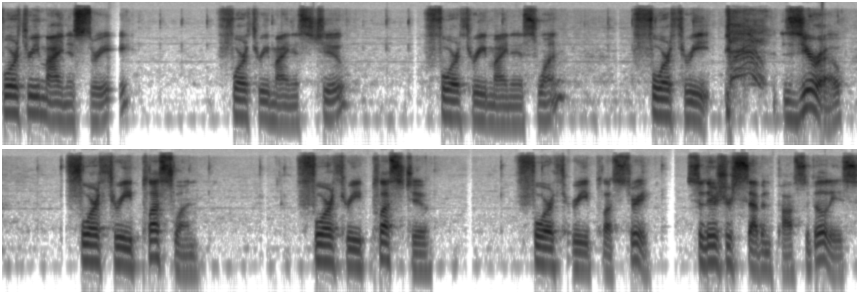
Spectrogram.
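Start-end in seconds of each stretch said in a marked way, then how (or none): 0.0-15.0 slow, careful, deliberate step-by-step delivery. Explaining orbital values and losing track while counting, speaking slowly. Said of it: "I'm going slow because I'm losing track".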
